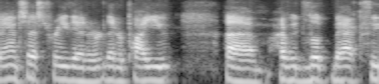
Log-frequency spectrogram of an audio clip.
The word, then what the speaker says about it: Paiute: to spell the name of the tribe it's pronounced Paiute oh the you know the Paiute from Ohio Valley region I believe if I remember correctly it's it's p-i-a-u-t-e I'll put that I believe that's p-a-i-u-t-e is what I've got yeah that's what I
